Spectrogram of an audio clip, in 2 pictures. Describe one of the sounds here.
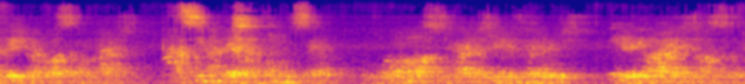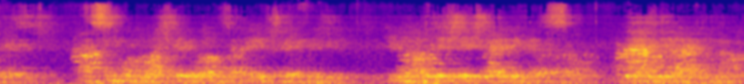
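A man speaks steadily through a loudspeaker in an echoing hall.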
